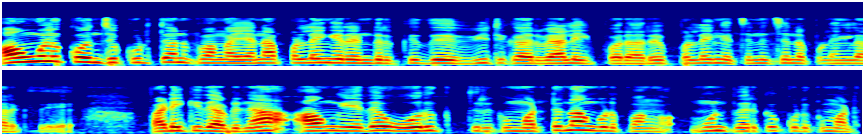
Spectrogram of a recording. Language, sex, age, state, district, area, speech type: Tamil, female, 45-60, Tamil Nadu, Tiruvannamalai, rural, spontaneous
